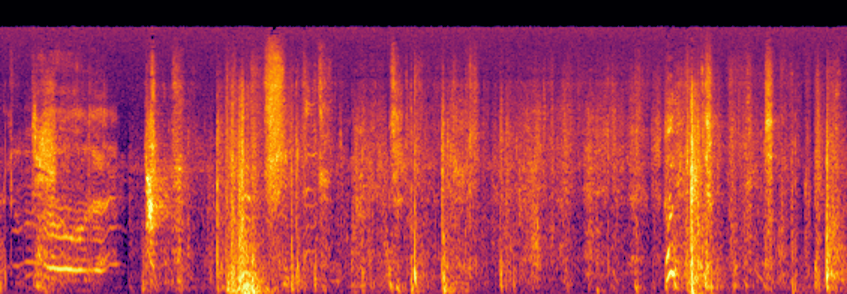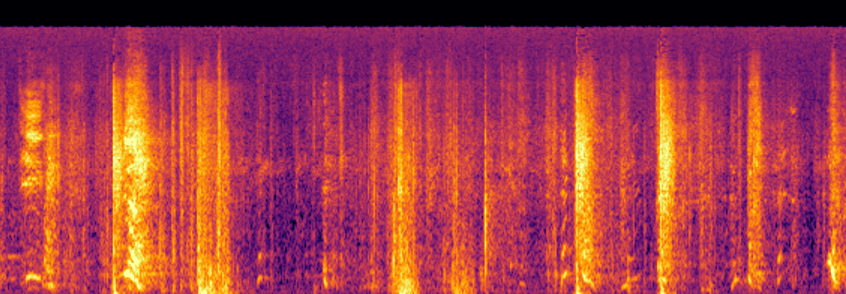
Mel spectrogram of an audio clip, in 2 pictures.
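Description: A man grunts and groans with effort.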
